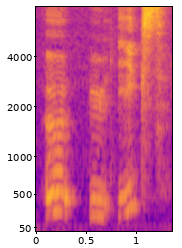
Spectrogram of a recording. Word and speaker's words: eux: Donc j'écris E-U-X, mais je prononce E.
